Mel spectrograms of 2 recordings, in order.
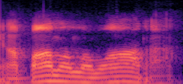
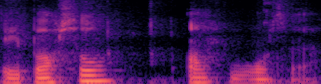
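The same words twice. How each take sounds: First: It is said in the expected British accent. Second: It is said in a posh London accent. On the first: "I know you're expecting a bottle of water" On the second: "I have my mother's accent, which is London, posh"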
